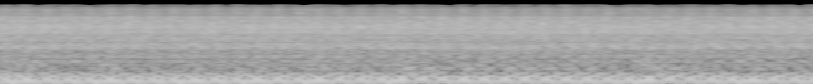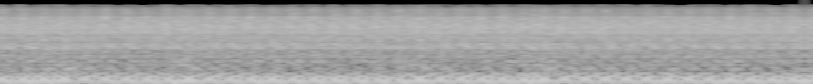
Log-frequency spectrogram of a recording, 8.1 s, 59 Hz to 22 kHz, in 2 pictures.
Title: VW Type 3 Fastback Engine start after rebuild.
